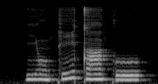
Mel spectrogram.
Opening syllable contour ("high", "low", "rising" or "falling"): low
